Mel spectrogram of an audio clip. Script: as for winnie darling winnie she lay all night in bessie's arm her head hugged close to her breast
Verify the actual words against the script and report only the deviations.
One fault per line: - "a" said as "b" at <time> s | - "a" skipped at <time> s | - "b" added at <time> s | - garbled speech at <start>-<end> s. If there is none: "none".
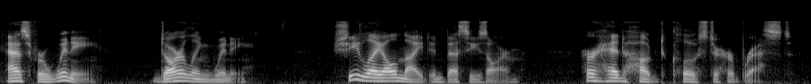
none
